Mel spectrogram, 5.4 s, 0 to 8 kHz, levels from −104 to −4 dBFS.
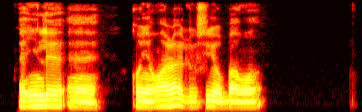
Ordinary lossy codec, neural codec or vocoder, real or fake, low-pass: none; none; real; 7.2 kHz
